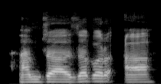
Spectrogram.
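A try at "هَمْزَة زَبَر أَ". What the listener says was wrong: টানা যাবে না, হামজা জবর আ। আ আ দাবায় বলতে হবে।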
